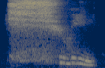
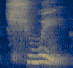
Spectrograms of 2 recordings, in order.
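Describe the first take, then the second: First: Shui breathed out without voice; whispered exhale on Shui. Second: Said in the usual way. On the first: Shown as a demonstration. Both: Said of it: "breathe it out like a whisper".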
